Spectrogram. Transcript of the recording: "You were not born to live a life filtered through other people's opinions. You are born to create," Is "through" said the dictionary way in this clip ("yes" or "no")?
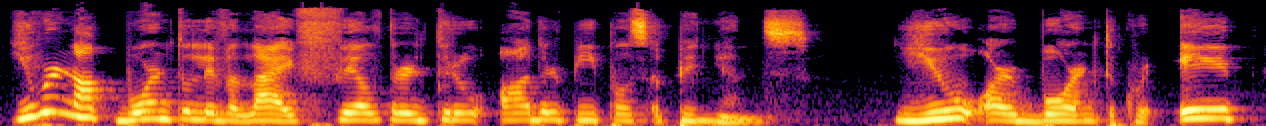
no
